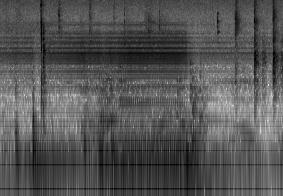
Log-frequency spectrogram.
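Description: An electric guitar plays a sustained chord through an amplifier.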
